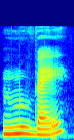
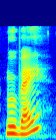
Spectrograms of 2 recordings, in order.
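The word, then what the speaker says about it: Möwe: It's called, I think it's pronounced Mouve, which means seagull in German.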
